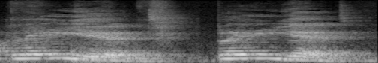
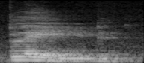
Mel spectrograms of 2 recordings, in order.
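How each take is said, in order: First: PLAYED stretched into two syllables, play-ED; slow, wrong "played" as play-ed; mispronounced extra syllable. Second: PLAYED as one syllable, "playd"; "played" with no extra vowel before the d; correct pronunciation. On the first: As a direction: sound the -ed of "played" separately. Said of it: "duas sílabas". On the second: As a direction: end "played" straight on a d. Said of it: "A pronúncia certa é". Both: Shown as a demonstration.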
